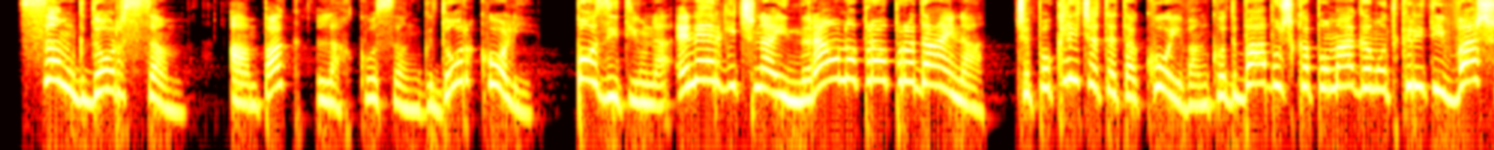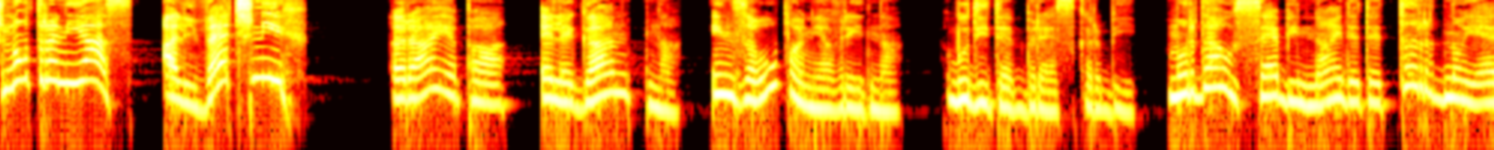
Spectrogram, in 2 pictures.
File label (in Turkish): Slovence Kadin, seslendirme; kadin sesler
